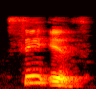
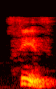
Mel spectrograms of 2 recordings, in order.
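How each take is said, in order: First: It is said as two separate full words. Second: It is said as one short contracted word. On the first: "सी इज सीज हो जाता है" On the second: "सी इज सीज हो जाता है"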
